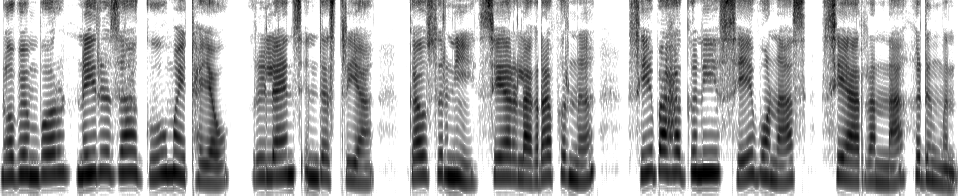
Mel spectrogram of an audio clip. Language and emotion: Bodo, neutral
